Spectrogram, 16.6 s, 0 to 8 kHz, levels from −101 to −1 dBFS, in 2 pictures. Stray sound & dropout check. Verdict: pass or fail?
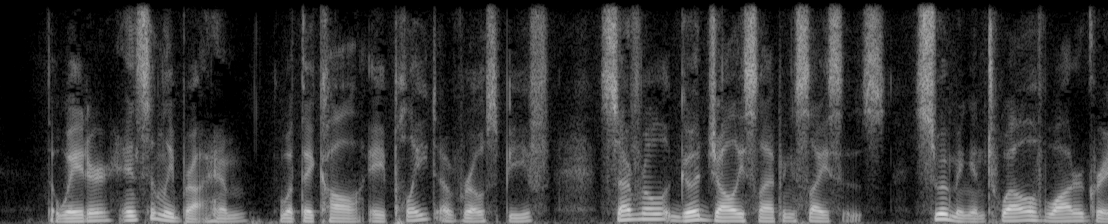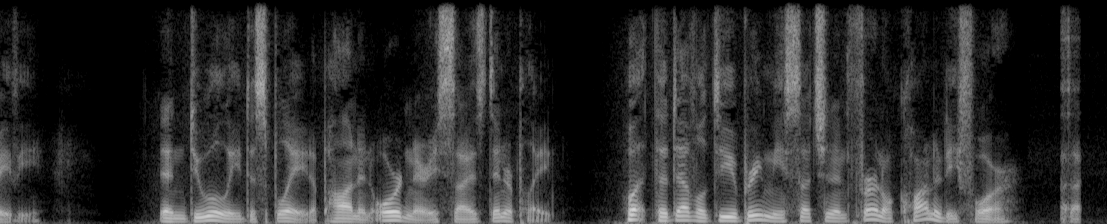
fail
